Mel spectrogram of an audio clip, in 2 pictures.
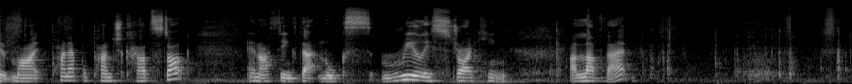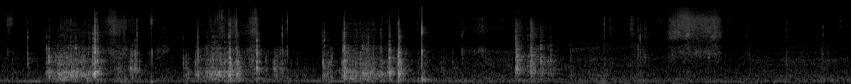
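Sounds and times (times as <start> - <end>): paper rustling and sliding: 0.0 - 0.5, 6.4 - 14.0, 14.6 - 17.0.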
